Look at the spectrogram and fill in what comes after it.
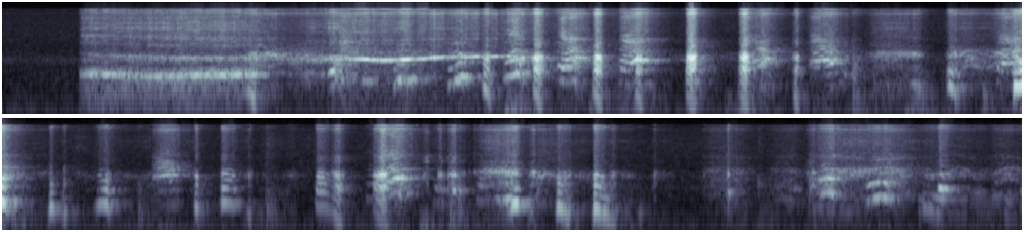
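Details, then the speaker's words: Woman in a burping contest: a long opening belch, then a string of short burps mixed with laughter in a small room; she says Diet Coke works best and trapped wind is hurting; burping. "Can't burp on demand, can you? But that's all that happens, is just... If I feel that'll be it. Diet Coke does it best, doesn't it?"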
